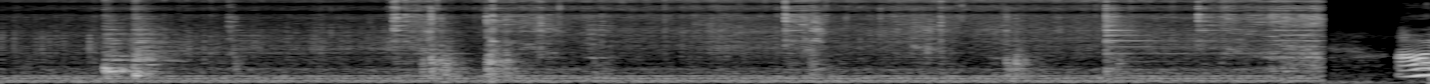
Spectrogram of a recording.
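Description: Ginger paste, cumin, coriander and turmeric stir-frying in a pan, a steady sizzle with repeated scraping strokes of a stirring spoon, close and continuous before stopping abruptly near the end.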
